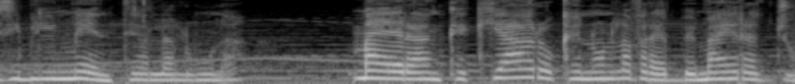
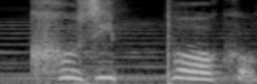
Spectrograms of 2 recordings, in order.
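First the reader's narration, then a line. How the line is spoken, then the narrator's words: Exclaiming. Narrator (Italian): esclamò Nicole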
